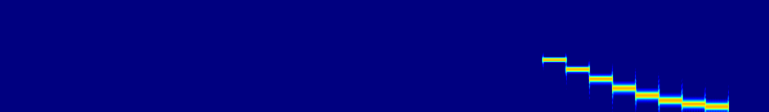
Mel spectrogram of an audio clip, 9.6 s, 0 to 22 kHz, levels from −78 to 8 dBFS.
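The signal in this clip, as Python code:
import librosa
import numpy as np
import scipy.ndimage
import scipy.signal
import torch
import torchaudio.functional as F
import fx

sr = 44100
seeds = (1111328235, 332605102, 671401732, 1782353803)

y = fx.stepped_sweep(sr, from_hz=2440.0, direction='down', per_octave=2, tones=8, dwell_s=0.29, gap_s=0.0, level_db=-16.0)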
